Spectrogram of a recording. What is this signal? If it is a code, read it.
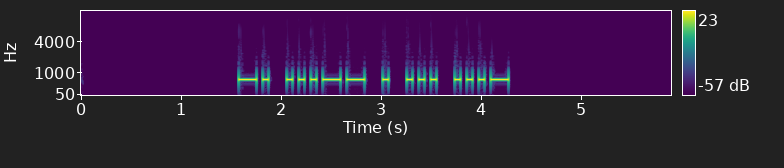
Morse code, heard as a keyed tone, about 20 wpm, 700 Hz. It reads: N3ESV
